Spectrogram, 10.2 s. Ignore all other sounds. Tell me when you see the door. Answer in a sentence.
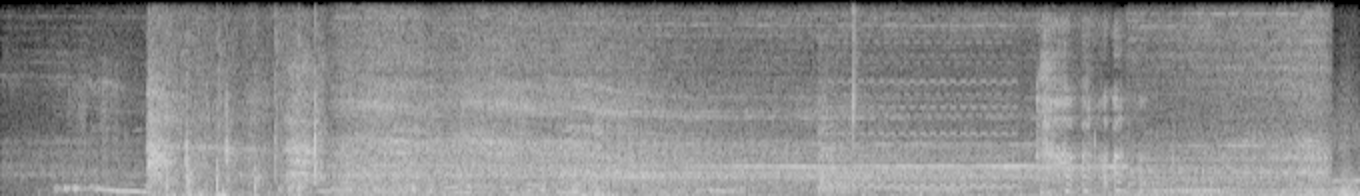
You can't hear the door here.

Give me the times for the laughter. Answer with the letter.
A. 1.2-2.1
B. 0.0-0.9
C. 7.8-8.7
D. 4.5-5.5
C.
